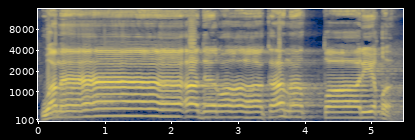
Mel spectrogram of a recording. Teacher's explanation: تو کو جماؤ کے ساتھ پڑھیں گے اور قاف میں حالت وقت میں قلقلہ کر دیں گے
